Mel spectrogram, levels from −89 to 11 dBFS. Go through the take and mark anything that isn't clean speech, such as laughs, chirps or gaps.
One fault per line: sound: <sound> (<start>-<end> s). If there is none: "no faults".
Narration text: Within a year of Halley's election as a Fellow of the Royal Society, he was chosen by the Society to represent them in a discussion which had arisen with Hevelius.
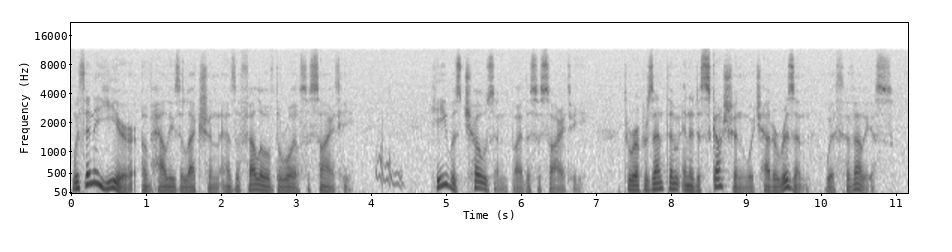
sound: chirp (4.1-4.5 s)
